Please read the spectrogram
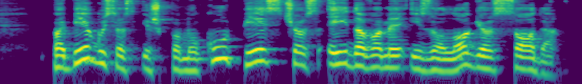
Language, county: Lithuanian, Vilnius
